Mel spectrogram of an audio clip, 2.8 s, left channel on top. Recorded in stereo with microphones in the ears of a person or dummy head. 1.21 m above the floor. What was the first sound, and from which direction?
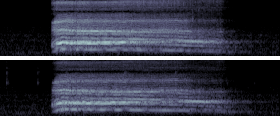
A shout, 75° left (ahead or behind).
